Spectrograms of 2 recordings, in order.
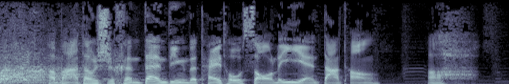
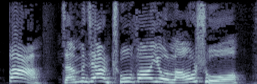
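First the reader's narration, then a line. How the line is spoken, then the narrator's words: Loud. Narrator (Chinese): 大声的跟他爸就说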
